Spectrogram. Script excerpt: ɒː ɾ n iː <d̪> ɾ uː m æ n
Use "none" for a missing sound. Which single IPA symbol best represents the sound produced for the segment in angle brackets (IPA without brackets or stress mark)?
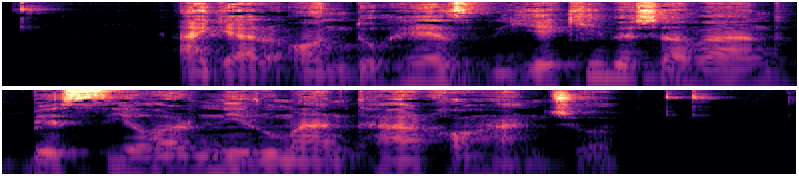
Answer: none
